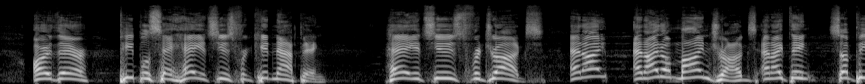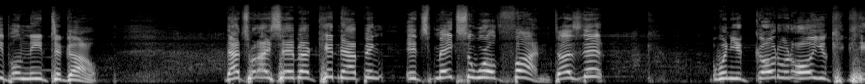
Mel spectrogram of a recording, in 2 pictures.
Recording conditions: busy venue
